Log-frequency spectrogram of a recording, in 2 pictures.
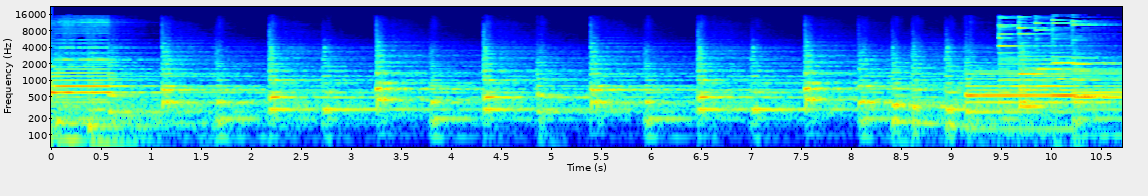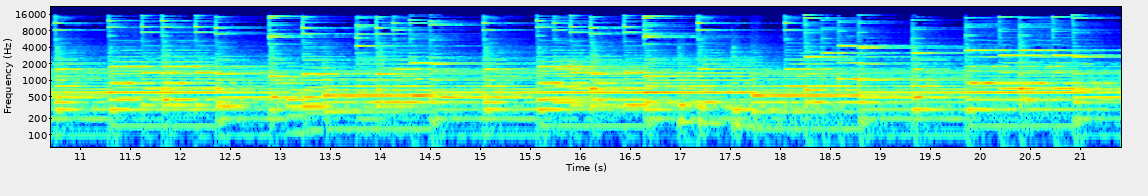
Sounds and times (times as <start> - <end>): Glockenspiel: 9.2 - 21.4.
